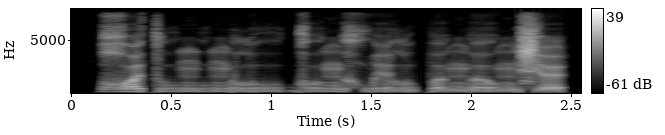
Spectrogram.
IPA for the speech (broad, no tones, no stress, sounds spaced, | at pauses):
ʁʷ a e̯ t uː ŋ uː ŋ ʊ l uː ɡ ʊː ŋ ə x w ɪː l u p əː ŋ əː o̯ ŋ ə ɕ ɛ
